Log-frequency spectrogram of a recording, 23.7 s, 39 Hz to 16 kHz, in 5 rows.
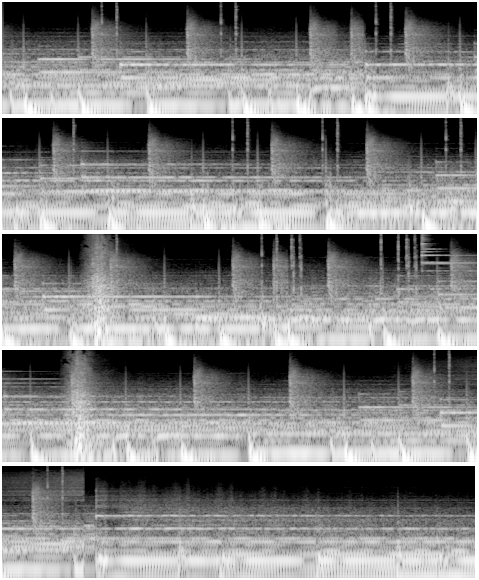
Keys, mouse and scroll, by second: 0.6 click, 1.0 typing, 7.9 click, 7.9 typing, 9.3-9.7 typing, 9.4 click, 15.4 right click, 19.7-23.7 drag.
